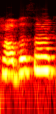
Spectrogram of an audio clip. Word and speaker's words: Pavlicek: It's Henry Pavlicek. I'll spell it HenryPavlicek. That's V as in Victor, not a B.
